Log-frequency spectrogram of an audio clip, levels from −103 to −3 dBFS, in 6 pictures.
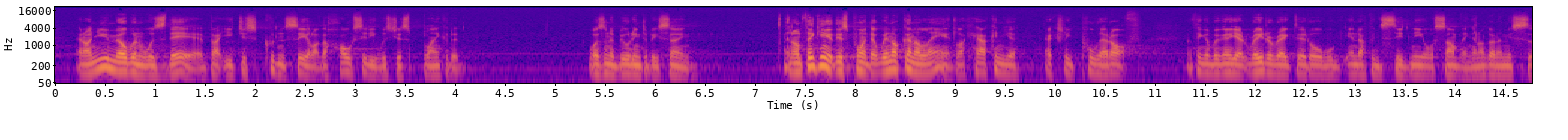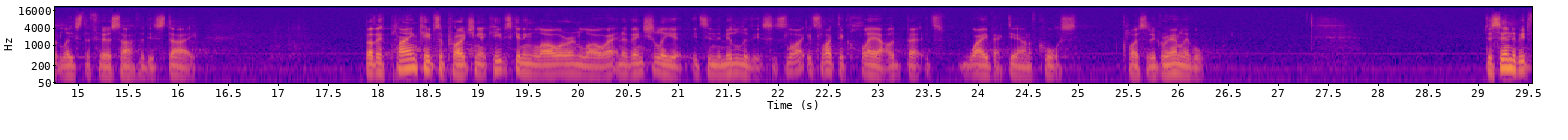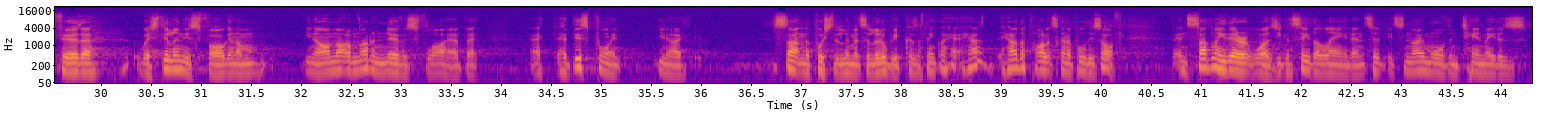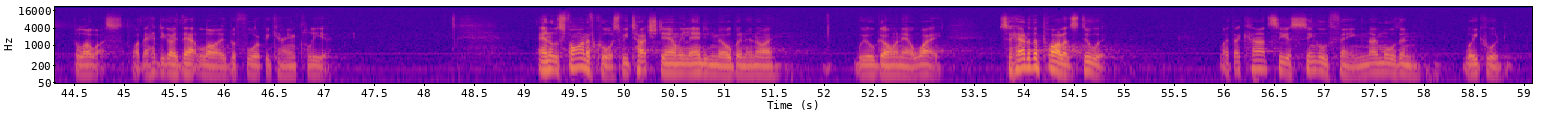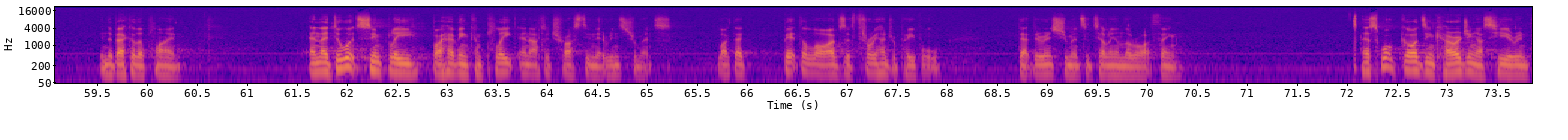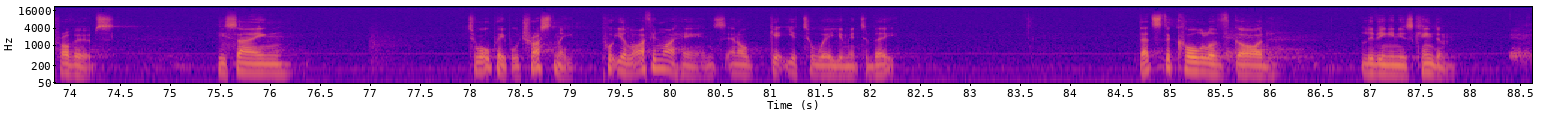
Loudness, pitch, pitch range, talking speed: -39 LUFS, 115 Hz, 105-140 Hz, 210 wpm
